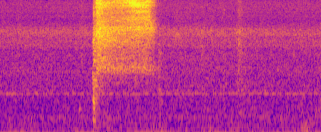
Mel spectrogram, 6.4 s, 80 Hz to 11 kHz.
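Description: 105 series electric multiple unit, a steady low rumble with a faint steady whine. About two seconds in, a loud hiss cuts in and lasts about a second.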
